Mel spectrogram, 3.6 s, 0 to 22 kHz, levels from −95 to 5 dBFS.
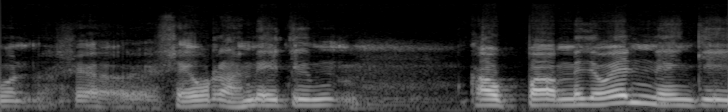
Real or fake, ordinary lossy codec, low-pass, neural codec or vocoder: fake; none; 19.8 kHz; vocoder, 44.1 kHz, 128 mel bands, Pupu-Vocoder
